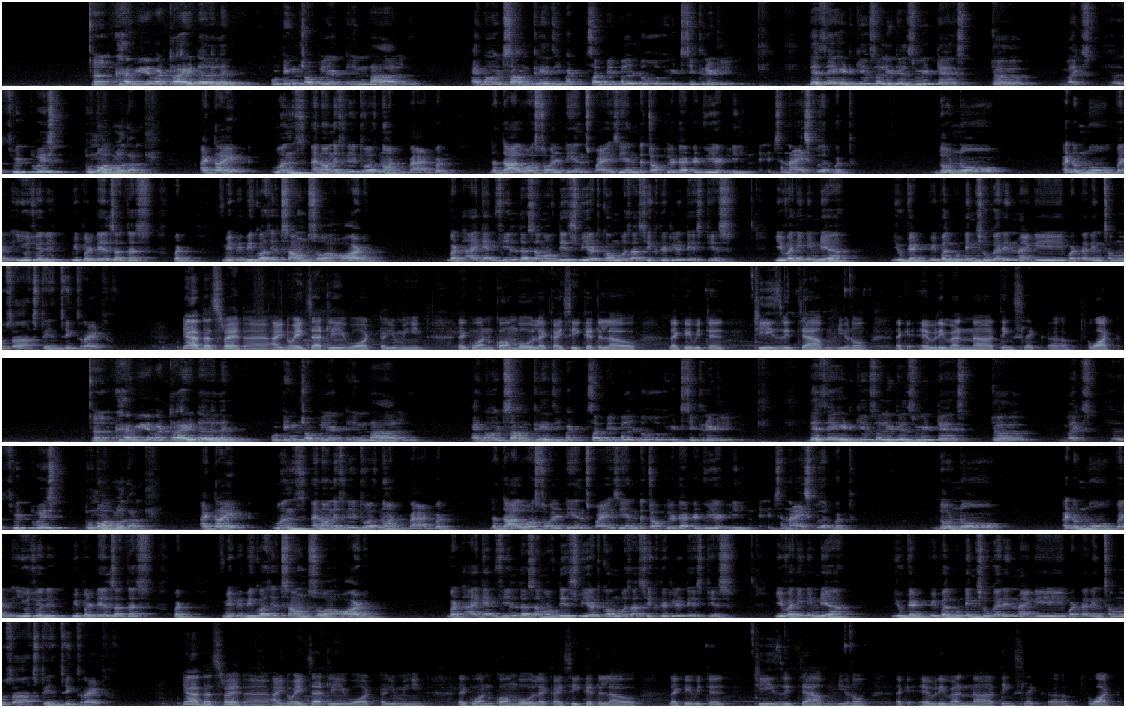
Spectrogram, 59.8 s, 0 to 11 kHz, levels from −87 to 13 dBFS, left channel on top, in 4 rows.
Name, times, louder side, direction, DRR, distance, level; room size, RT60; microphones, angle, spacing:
voice 1, 1.2-5.6 6.3-9.8 10.7-12.9 13.2-13.8 14.1-14.5 14.8-15.8 16.1-17.0 17.6-18.3 18.6-21.0 21.5-26.3 27.4-28.4 29.1-31.9 32.2-35.0 35.9-39.7 40.2-41.4 41.8-46.3, equal, 10° left, 1.5 m, -32 dB
voice 2, 47.2-59.7, left 3 dB, 40° left, 0.6 m, -34 dB
10.0 x 7.5 x 8.4 m
head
